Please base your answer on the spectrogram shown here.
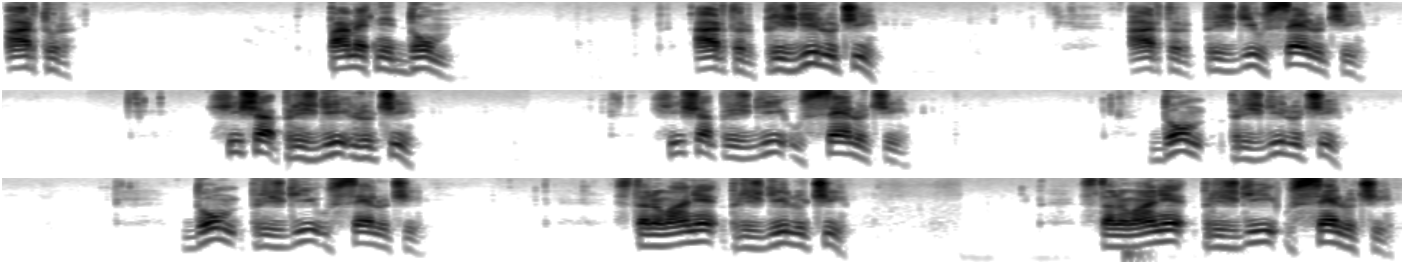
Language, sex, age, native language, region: Slovenian, male, 30-49, Slovenian, Central Slovenia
